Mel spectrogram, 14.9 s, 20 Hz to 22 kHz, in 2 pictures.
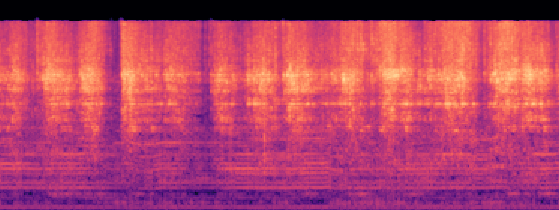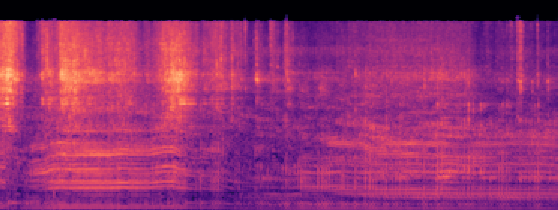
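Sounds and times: blade swishing through grass: 0.0s - 11.4s
brush cutter engine revving: 0.0s - 14.9s.

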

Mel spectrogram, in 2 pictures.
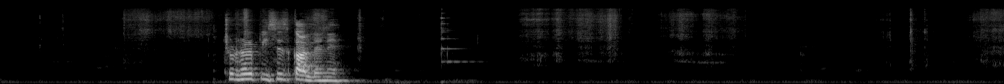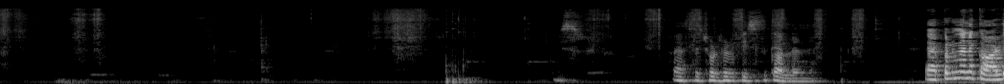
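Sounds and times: knife cutting apple: 0.5s - 3.9s, 5.2s - 7.7s, 8.7s - 11.3s, 13.7s - 14.8s, 15.6s - 18.8s.

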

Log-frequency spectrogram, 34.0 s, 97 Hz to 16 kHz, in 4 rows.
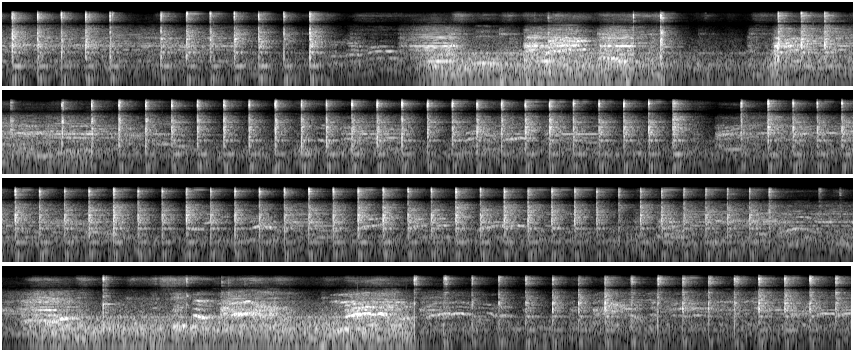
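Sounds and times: small hammer tapping sheet metal: 0.0s - 3.3s, 6.3s - 6.8s, 7.7s - 25.4s, 29.6s - 34.0s.

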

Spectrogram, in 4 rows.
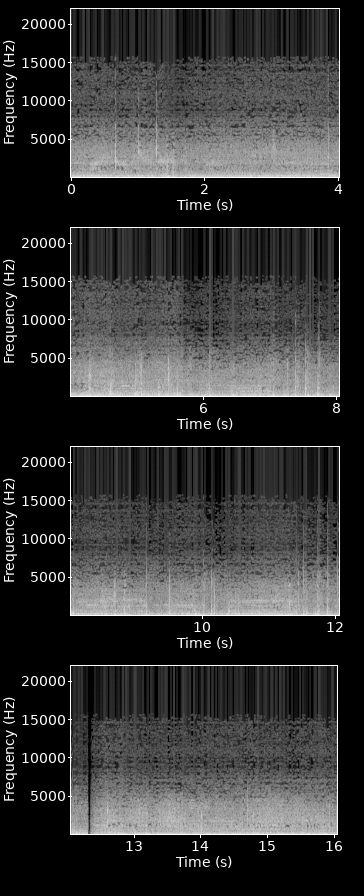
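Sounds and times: firework shells bursting: 3.8s - 16.0s.

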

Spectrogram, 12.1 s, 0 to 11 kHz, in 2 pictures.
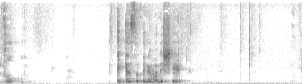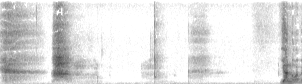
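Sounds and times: woman sighing breathily: 6.0s - 7.9s.

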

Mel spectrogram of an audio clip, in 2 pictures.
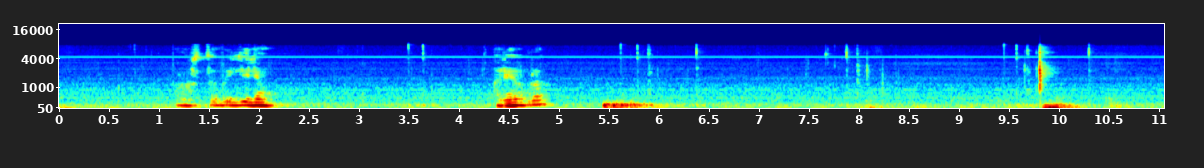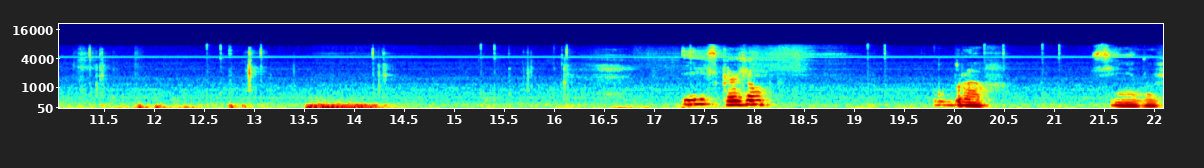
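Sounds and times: keyboard and mouse clicking: 3.5s - 3.8s, 5.6s - 6.5s, 7.6s - 8.3s, 9.4s - 10.4s, 11.3s - 11.6s, 12.5s - 13.2s, 14.1s - 14.4s, 15.2s - 16.2s, 19.1s - 19.4s, 20.5s - 21.2s
low muffled thumps: 5.4s - 6.0s, 9.8s - 10.3s, 11.8s - 12.9s, 13.5s - 14.3s.

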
